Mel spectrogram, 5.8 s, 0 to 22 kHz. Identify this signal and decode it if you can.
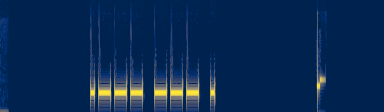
Morse code, heard as a keyed tone, about 20 wpm, 700 Hz. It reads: JOE
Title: USA Common Names - Max 5 Letters - 20wpm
